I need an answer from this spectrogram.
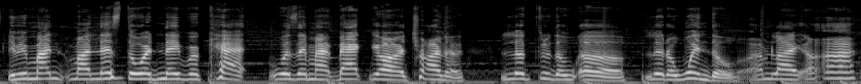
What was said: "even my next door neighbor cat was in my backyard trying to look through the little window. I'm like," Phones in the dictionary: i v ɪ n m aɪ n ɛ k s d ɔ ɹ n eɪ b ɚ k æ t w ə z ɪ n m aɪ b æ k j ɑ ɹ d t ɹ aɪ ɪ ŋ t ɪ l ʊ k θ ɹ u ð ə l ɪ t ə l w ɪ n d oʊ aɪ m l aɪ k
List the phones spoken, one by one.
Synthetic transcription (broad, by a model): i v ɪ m m aɪ n ɛ k s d ɔ ɹ n eɪ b ɚ k æ t w ə z ɪ n m aɪ b æ k j ɑ ɹ d t ɹ aɪ ɪ ŋ t ɪ l ʊ k θ ɹ u ð ə l ɪ t l w ɪ n d oʊ aɪ m l aɪ k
